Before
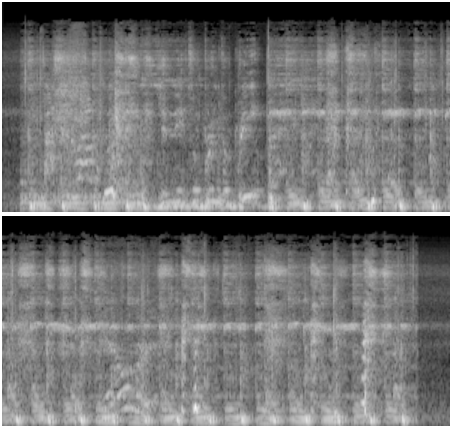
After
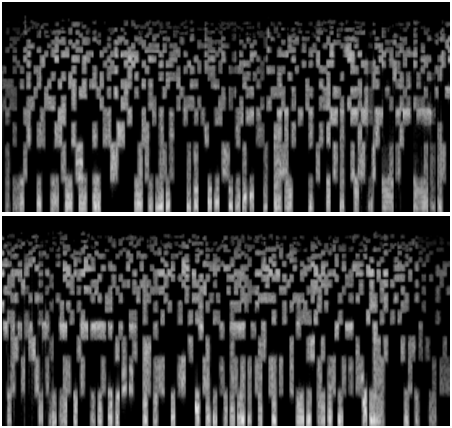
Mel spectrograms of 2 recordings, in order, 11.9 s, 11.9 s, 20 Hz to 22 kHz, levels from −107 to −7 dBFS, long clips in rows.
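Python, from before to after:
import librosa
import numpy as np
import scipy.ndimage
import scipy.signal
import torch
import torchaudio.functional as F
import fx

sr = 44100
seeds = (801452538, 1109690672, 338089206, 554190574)

y = fx.spec_dropout(x, sr, seeds[0], share_pct=69)
y = fx.over_compress(y, sr, threshold_db=-40.0, ratio=-1.0, at=(4.76, 6.64))
y = y * librosa.db_to_amplitude(1.5)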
